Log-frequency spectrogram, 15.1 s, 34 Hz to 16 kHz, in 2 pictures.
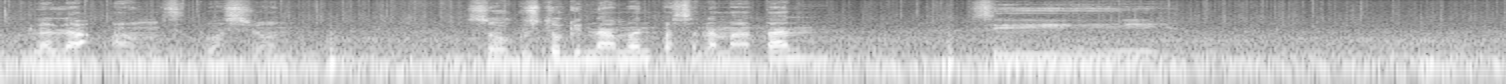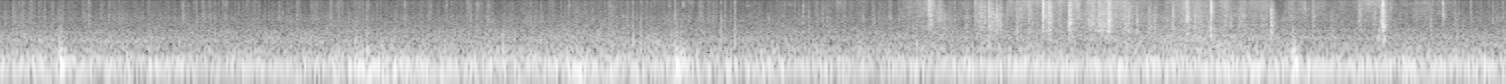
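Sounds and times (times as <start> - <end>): car engine and tyres rumbling: 0.0 - 15.0
rain and spray hissing: 0.0 - 15.0.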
